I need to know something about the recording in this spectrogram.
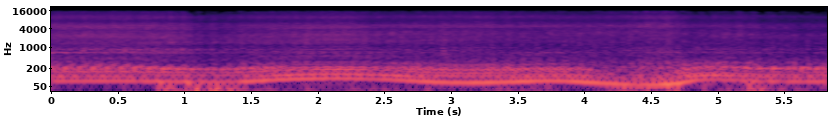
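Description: An old car's engine revs briefly.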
